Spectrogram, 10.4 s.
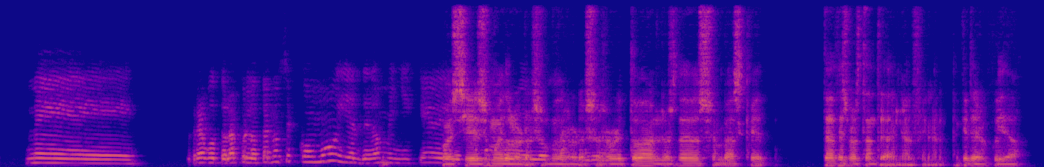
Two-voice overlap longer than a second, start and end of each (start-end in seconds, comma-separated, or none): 4.4-6.1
